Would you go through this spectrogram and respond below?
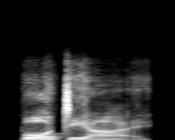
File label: "portière", Indian; Dictionary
